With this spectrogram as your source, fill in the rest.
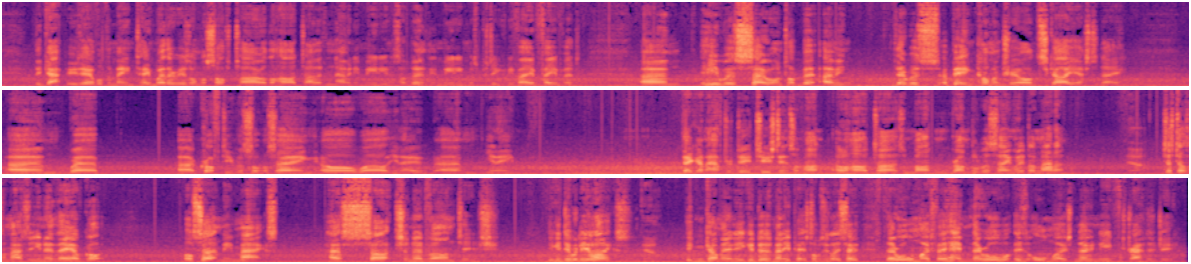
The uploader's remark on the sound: Direct from the M4 motorway in the cabin of a V8 Lexus. Recorded this week's podcast on the way to photograph two very special cars. From the very swanky cabin of a Lexus LC500.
